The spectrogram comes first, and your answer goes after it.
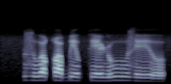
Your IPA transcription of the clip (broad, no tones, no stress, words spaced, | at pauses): zuːqʊɓeo̯ keːɳuːzɪːo̯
